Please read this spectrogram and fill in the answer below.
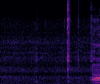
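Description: Quiet room tone with a steady low hum, a faint tick and then one sharp click about a second and a half in, from a Funko Pop vinyl figure box in a clear plastic protector being handled.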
